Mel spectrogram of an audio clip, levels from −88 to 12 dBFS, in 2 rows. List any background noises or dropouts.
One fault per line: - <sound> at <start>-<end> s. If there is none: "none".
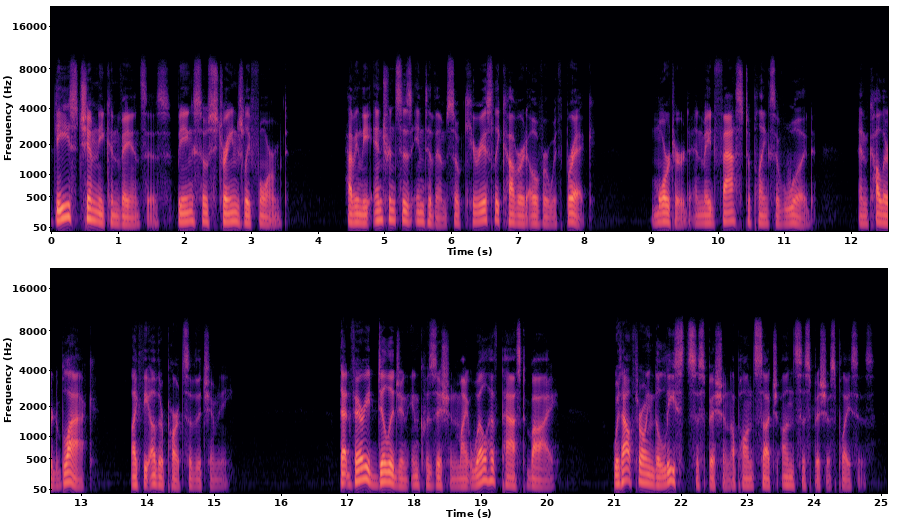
none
